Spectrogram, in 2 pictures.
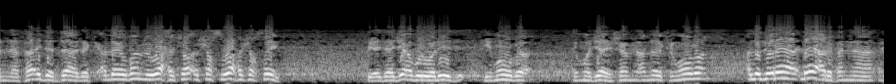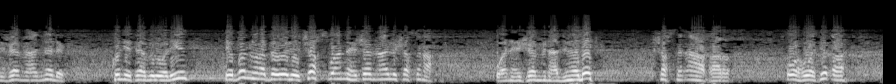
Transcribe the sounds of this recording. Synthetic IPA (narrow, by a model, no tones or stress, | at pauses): ʔanːafaːʔɪd̪aðaːlɪkʔalːajɑðˤɨnːɪlwaːħɪd̪ʃɑʃɑxsˤlwaːħɪd̪ʃɑxsˤejːn | bɪʔɪðad͡ʒaːʔabulwaliːd̪fimɑwðˤɨʕ | θʊmːad͡ʒaːʔhɪʃaːmɪnʕad̪malɪkfilmɑwðˤɨʕ | ʔalːaðilalajaʕɾɪfʔanːahɪʃaːmːɪnʕad̪malɪk | kʊnːjɪθabɪlwaliːd̪ | jɑðˤʊnːuʔabalwaliːd̪ʃɑxsˤwʔanːahɪʃaːmːɪnʕalɪkʃɑxsˤnʔaːxɑɾˤ | wʔanːahɪʃaːbmːɪnʕad̪malɪk | ʃɑxsˤnʔaːxɑɾˤ | wɪɦʊwːaθɪqɑ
